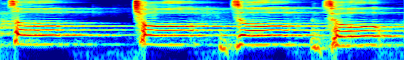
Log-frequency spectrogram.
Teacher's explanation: हवा किंचित काळ अडवली पण जाते आणि नंतर ती बाहेर पाठवली जाते, पण एकदम पाठवली जात नाही, तर अशी घासून बाहेर पडते किंवा हळूहळू बाहेर पडते. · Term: स्पर्श संघर्षी स्वन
